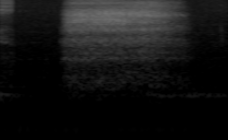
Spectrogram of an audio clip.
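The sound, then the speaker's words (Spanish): A single slow, deep breath drawn in through the nose during a guided breathing exercise, a soft airy hiss that swells for about a second and then fades, with no talking. “Pues bien, te invito a tomar una respiración profunda Inhala por la nariz.”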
